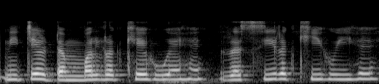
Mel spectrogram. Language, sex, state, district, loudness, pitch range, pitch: Hindi, female, Uttar Pradesh, Lucknow, -18 LUFS, 220-240 Hz, 230 Hz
